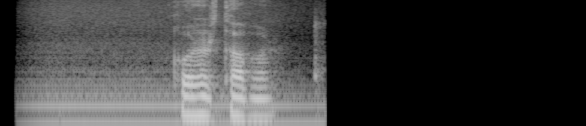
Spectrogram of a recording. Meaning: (adjective) 1. mysterious, secretive, cryptic 2. treasured, prized, notable (historically valuable) 3. wise, sagacious, sensible 4. secret, hidden, concealed
- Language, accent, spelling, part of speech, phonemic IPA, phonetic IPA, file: Armenian, Eastern Armenian, խորհրդավոր, adjective / adverb, /χoɾəɾtʰɑˈvoɾ/, [χoɾəɾtʰɑvóɾ], Hy-խորհրդավոր.ogg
